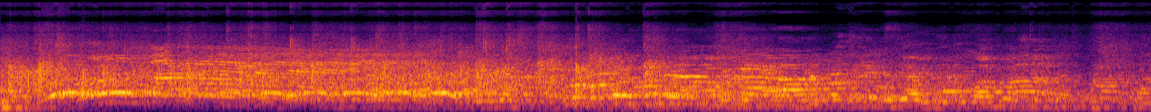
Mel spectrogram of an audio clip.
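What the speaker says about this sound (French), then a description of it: "Je voudrais qu'on l'acclame encore une fois." A gathered crowd applauds an honoured public-service administrator, with sustained, loud, dense clapping mixed with cheering and overlapping voices throughout.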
